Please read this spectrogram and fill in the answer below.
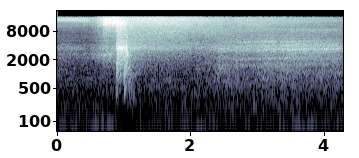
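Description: Air escaping from a leather soccer ball's inner rubber bladder as a craft knife punctures it. There is a sharp burst of escaping air about a second in, then a steady hiss as the ball deflates.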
